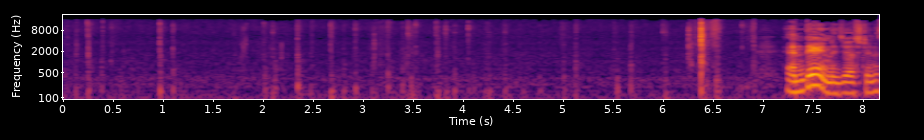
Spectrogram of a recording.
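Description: Keys on a keyboard click quickly.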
